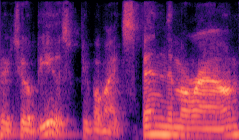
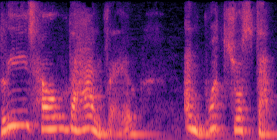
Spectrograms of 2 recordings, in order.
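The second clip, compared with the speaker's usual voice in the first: put-on very high Hong Kong British woman's accent; 12 semitones higher than usual. Imitating the English announcement they keep repeating: Hong Kong-sounding British accent. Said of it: "like a Hong Kongese sounding British accent lady".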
